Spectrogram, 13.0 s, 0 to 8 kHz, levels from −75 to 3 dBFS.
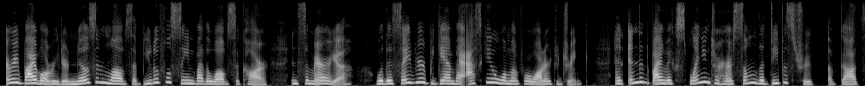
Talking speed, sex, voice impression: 195 wpm, female, feminine, slightly adult-like, slightly cute, refreshing, friendly, slightly kind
